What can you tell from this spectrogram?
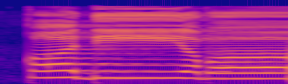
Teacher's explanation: Afuwan qadi, di mad tabi'i dhahiri karena ada ya sukun didahului kasrah, maka dipanjangkan dalnya 2 harokat. Qadira, huruf ra dibunyikan secara tafkhim karena berbaris di atas, maka dibacanya tebal.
